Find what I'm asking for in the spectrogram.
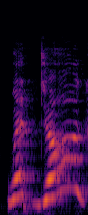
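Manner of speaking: a shocked high cry. A narrator's reading. Fancy people at the lake crying out high at the dog. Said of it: "cried the people".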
